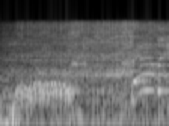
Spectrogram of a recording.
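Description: A woman's voice through a loud stage PA at a live dancehall show, a short rising-and-falling phrase followed by a long held note near the end. The beat's heavy bass thumps stop as it begins.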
